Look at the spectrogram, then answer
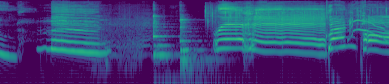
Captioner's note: wails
